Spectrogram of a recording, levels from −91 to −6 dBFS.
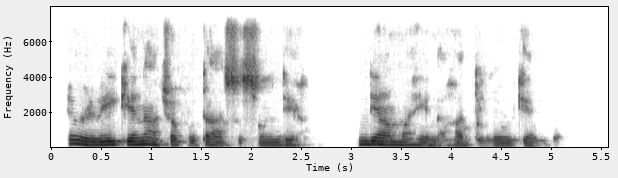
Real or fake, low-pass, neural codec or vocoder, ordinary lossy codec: fake; 7.2 kHz; codec, 16 kHz, 8 kbps, FunCodec, trained on Chinese and English, 25 frames a second; none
